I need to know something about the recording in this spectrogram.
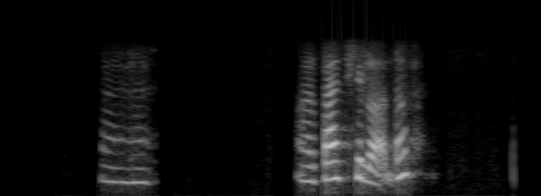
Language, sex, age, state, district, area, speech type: Santali, female, 18-30, Jharkhand, Seraikela Kharsawan, rural, conversation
